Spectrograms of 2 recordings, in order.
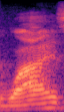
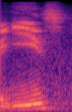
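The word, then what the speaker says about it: Ys: in the e's series or wise however you pronounce that i usually say ease this one is ease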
